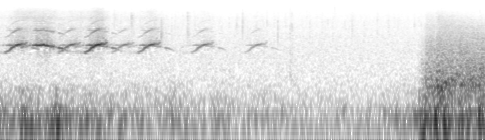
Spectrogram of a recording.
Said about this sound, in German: Aus Fernen hallt der Wächter schriller Pfiff.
